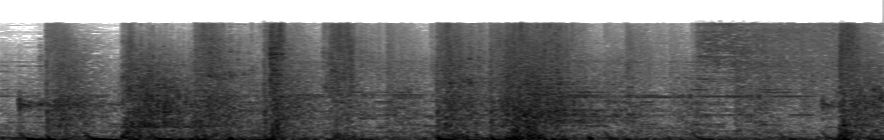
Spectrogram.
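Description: Gunfire in the video game In Sound Mind as lit and unlit targets are shot, a loud, dense run of overlapping shots and impacts with brief gaps, close and continuous.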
